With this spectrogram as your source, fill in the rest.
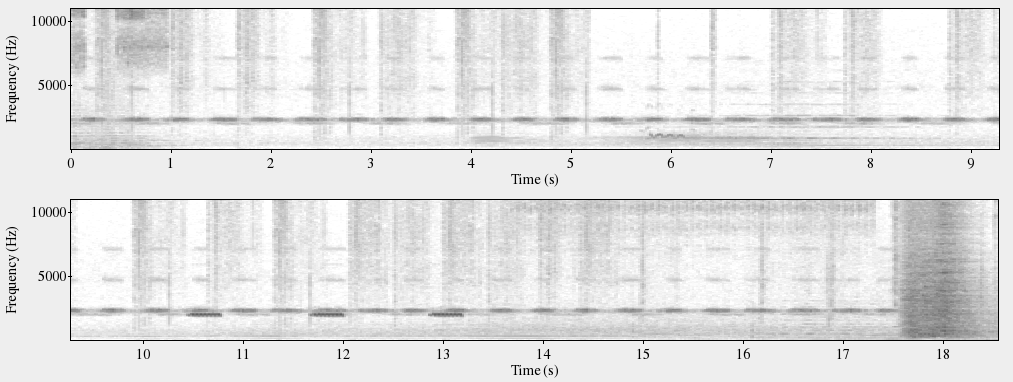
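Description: Footsteps tap steadily and quickly on a hard surface.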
